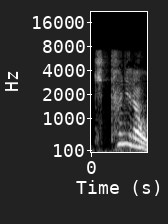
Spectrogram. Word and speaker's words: 契丹: 한자는 이렇게 써져 있지만 실제의 이 자기들이 이 거란을 부를 때 거란의 국호에 해당되는 그런 발음은 이 키탄이라고 그럽니다. KHI의 이 키를 써서 키탄으로 발음을 하고요.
